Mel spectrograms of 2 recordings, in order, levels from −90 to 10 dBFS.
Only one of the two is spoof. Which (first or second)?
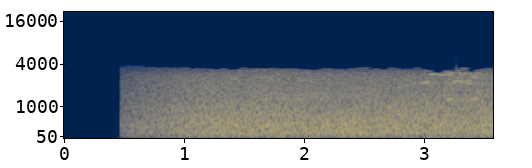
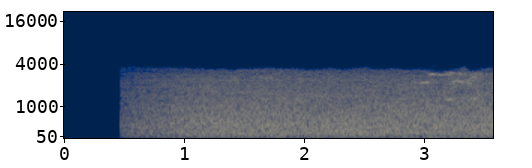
second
